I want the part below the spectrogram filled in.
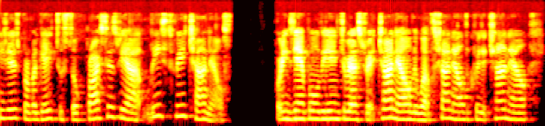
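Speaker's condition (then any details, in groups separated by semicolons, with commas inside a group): No condition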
